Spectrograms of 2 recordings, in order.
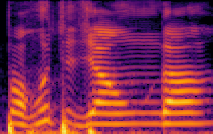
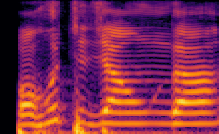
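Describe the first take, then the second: No difference in how they are said.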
